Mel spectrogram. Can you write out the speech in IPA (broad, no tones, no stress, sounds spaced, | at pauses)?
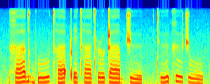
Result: x ɐː d̪ u b ʔ uː t̪ʰ ɐː ʔ pʼ e t̪ʰ ɐː tʰ ɹ u ʈ ɐː b t͡ʃ ʉ | tʰ ʉː ʔ x ʉː t͡ʃ uː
